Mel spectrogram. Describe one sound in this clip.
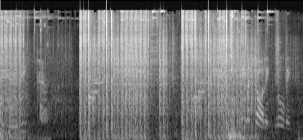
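Rifle shots crack loudly in quick bursts.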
